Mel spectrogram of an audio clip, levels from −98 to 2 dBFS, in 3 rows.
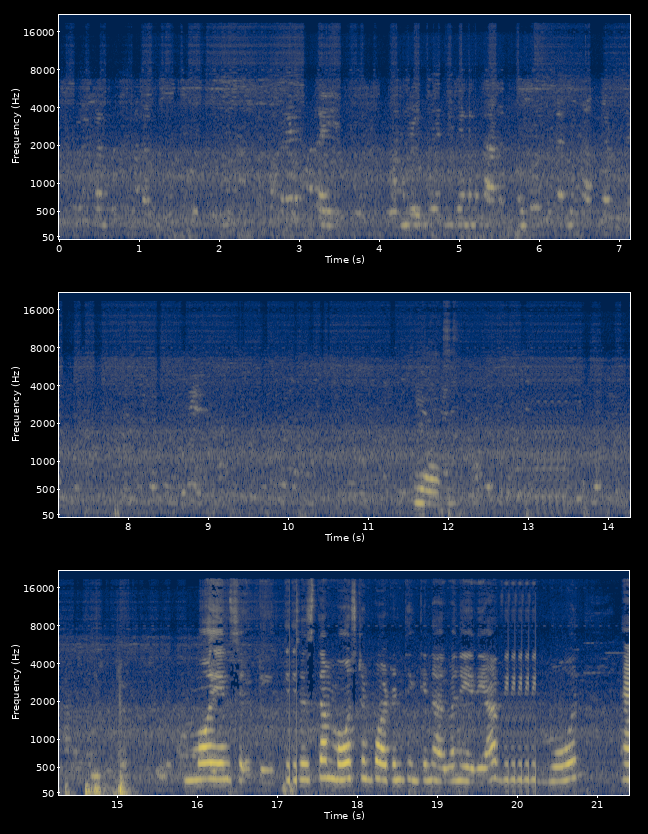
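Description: At 5.12 s and again at 17.15 s the speech stutters once as a repeated buffer: an 85 ms slice plays twice, with a hard join, because fresh audio arrived late and the device reissued its last block, which fits a 4096-sample buffer. At 13.14 s and 19.88 s the same slice repeats four extra times, a longer machine-gun stutter. Unlike a dropout, the gap is filled with identical copied sound, not silence, so about a tenth to a third of a second goes missing.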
